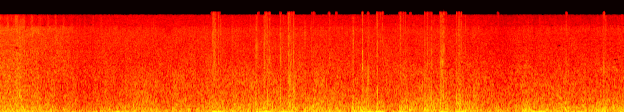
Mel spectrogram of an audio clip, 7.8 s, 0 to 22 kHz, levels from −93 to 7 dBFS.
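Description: Integer overflow runs throughout: peaks driven about 6 dB past full scale wrap to the opposite sign instead of limiting, producing sharp cracks on a small fraction of loud moments. From 0.86 s to 6.50 s the digital radio blends to the analogue FM broadcast, cross-fading over 455 ms at each end. Hiss sits roughly 25 dB below the speech, with no change in level.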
